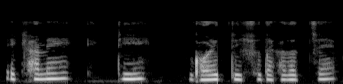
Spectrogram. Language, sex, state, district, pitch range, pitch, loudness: Bengali, female, West Bengal, Alipurduar, 220-250 Hz, 235 Hz, -19 LUFS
